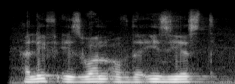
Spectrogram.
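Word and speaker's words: ألف: By itself, alif is usually associated with the long A A sound, similar to the A in the English word father.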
